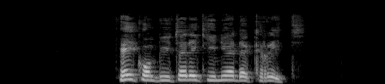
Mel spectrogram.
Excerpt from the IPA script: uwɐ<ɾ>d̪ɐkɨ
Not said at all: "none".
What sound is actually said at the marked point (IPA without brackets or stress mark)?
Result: none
